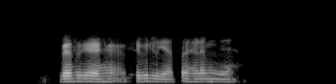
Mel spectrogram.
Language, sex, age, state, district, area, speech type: Santali, male, 45-60, Odisha, Mayurbhanj, rural, conversation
